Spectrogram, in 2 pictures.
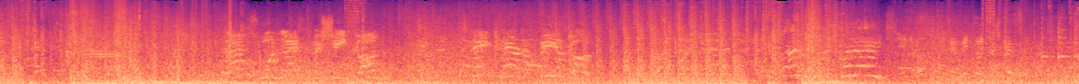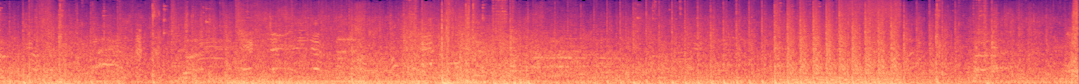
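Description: A tank engine rumbles and clanks steadily.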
